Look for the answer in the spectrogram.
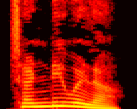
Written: ಚಂಡಿವಾಳ

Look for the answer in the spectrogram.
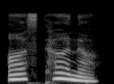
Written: ಆಸ್ಥಾನ

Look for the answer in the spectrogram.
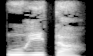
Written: ಊಹಿತ

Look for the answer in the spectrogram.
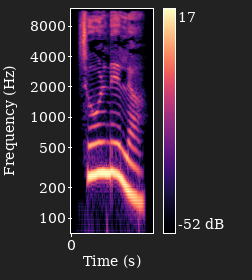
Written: ಚೌಳುನೆಲ

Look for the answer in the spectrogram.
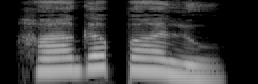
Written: ಹಾಗಪಾಲು

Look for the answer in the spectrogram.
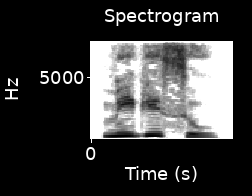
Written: ಮೊಗಸು

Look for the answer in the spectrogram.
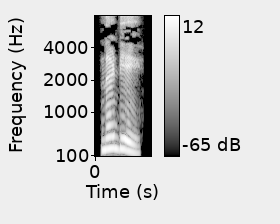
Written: ನಡ್ಯೆ

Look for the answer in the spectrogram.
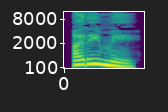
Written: ಅರಮ

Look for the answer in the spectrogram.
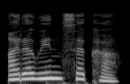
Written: ಅರವಿಂದಸಖ

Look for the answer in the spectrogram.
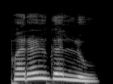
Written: ಪರಳ್ಗಲ್ಲು

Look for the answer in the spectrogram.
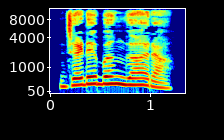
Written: ಜಡೆಬಂಗಾರ

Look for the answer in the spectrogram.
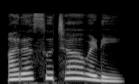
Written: ಅರಸುಚಾವಡಿ

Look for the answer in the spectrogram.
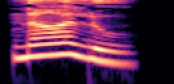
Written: ನಾಲು

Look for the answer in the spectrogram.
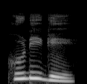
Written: ಹುಡಿಕೆ

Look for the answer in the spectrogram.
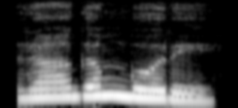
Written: ರಾಗಂಬೊರೆ

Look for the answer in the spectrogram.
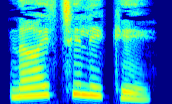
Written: ನಾಯಚಿಲಕೆ

